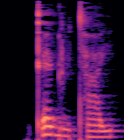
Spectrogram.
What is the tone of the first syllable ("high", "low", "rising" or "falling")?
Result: high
